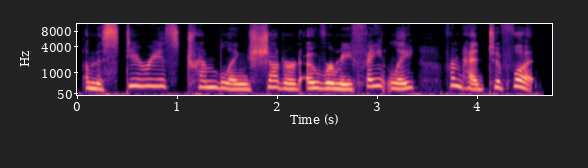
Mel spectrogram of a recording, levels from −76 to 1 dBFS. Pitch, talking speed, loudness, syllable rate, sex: 245 Hz, 140 wpm, -16 LUFS, 4.3 syllables/s, female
